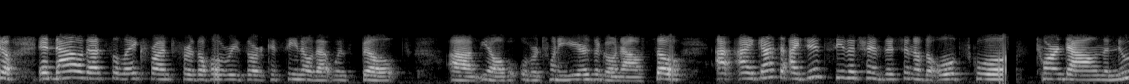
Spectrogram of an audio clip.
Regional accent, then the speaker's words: Ohio, United States; I mean, where I grew up in Ohio, it was all cornfields and farmers, and now I'm moving to a reservation

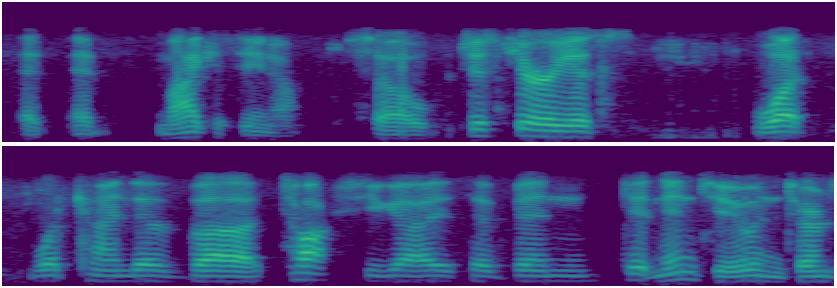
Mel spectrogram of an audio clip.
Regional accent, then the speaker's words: Michigan, United States; now in Las Vegas, United States; Coming from Las Vegas, I've only been out here for 3.5 years. I'm originally from Michigan

